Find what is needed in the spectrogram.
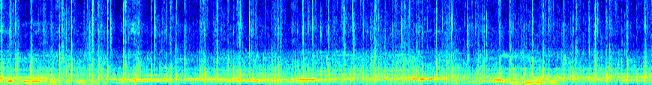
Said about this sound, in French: Acclamons ensemble notre Seigneur Jésus-Christ.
